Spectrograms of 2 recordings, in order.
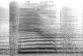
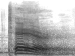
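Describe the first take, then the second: First: High-pitched "Tear" rhyming with ear; contrasted noun pronunciation. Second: Falling "tear" rhyming with air; contrasted verb pronunciation. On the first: Teacher showing the difference to students, "Tear" as high teer. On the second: Teacher showing the difference to students, "tear" as falling tair. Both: Shown as a demonstration. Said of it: "You see the difference?".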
